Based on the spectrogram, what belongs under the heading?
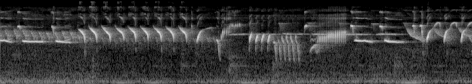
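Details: Canary delivering a strong song: an even run of high sweeping chirps, a held whistle, a buzzy rattle, and renewed quick chirps.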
